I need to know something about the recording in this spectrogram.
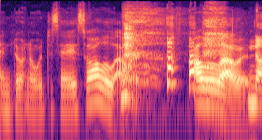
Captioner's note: laughing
